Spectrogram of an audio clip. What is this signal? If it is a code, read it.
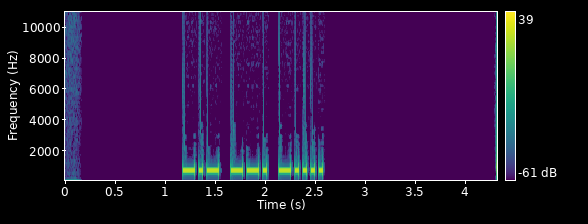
Morse code, heard as a keyed tone, about 30 wpm, 700 Hz. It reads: KG6
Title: USA Call Sign Prefixes - 30wpm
